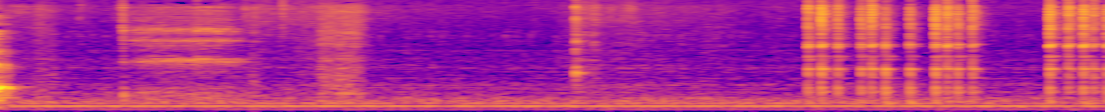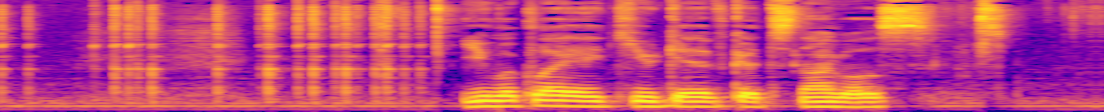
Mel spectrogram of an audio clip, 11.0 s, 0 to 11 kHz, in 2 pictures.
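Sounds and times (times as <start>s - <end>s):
steady low hum: 0.0s - 11.0s
metal water bottle clinking: 4.1s - 7.8s.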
